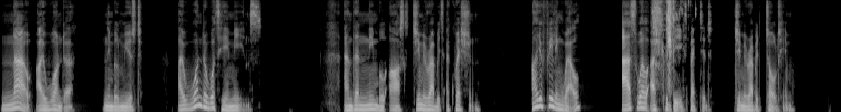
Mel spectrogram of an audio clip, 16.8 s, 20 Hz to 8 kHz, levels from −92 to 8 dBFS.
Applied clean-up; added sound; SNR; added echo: classical method spectral subtraction.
